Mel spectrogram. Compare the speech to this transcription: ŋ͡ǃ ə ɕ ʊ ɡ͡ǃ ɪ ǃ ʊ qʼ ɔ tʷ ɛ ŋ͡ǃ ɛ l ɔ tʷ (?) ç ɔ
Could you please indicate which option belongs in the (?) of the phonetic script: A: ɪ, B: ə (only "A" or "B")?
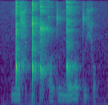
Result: B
